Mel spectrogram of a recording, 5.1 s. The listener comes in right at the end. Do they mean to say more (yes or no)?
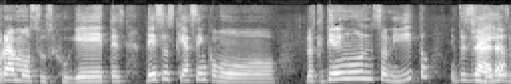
no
